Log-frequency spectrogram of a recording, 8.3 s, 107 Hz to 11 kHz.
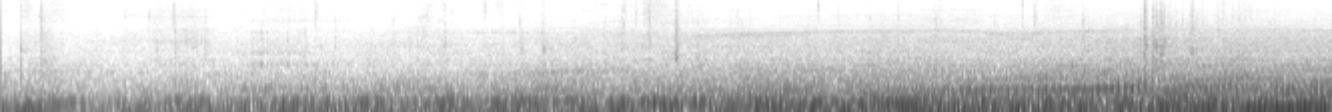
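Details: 2009 Skoda Superb 1.9 TDI after BLS to ASZ engine swap: diesel rumble with a thin high chirp that rises and wavers; car goes into limp mode with code P2279 intake air leak; chirp source unclear.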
